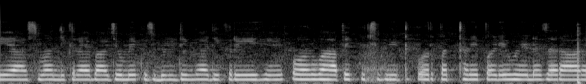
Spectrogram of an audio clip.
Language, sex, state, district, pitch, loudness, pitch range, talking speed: Hindi, female, Maharashtra, Aurangabad, 225 Hz, -16 LUFS, 220-230 Hz, 245 wpm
